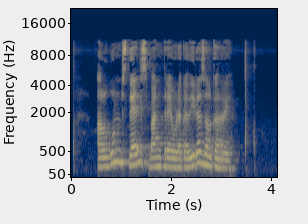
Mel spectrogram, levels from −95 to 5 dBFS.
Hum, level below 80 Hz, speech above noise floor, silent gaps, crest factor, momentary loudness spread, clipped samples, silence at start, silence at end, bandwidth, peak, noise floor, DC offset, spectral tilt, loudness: none; -70 dBFS; 31 dB; none; 22 dB; 14 LU; under 0.1%; 0.05 s; 0.45 s; 11.5 kHz; -6 dBFS; -57 dBFS; under 0.1%; -2.5 dB/octave; -25 LUFS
